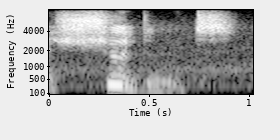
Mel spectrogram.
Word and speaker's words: shouldn't: Le voy a poner una U chiquitita ahí para que lo puedan hacer, lo puedan pronunciar, pero no es shouldn't, ¿ya? Ojo ahí, sino que es shouldn't. Es como una U muy chiquitita.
